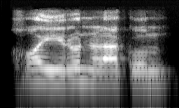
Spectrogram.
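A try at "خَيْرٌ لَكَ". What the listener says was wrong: Khairul laka. Nggak ada lakum. Khairul laka. Khairul laka ya. Idgham.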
